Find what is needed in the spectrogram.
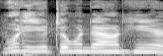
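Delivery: high mock alarmed demand; startled sheriff. Female sheriff confronts inmate.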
